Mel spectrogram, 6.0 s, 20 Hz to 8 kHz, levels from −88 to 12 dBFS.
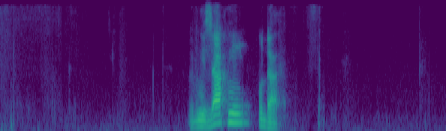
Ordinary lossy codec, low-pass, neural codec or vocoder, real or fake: Opus, 16 kbps; 7.2 kHz; codec, 16 kHz, 1 kbps, FreqCodec, larger model; fake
